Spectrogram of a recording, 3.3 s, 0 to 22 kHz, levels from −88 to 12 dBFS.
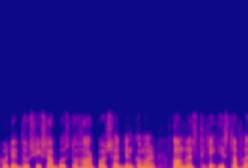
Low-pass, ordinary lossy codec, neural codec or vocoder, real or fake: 7.2 kHz; Opus, 16 kbps; codec, 16 kHz, 1 kbps, X-Codec, WavLM features, trained on Multilingual LibriSpeech; fake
